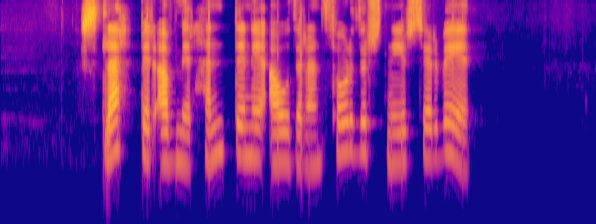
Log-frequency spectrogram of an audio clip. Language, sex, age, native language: Icelandic, female, 30-39, Icelandic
